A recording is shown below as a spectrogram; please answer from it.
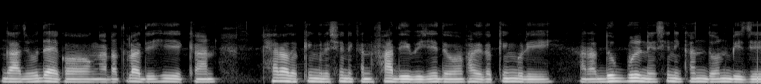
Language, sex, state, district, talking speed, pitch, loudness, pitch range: Chakma, female, Tripura, Dhalai, 195 wpm, 130 Hz, -17 LUFS, 125-135 Hz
